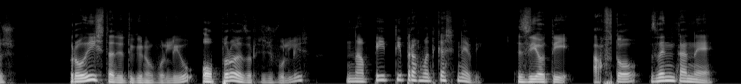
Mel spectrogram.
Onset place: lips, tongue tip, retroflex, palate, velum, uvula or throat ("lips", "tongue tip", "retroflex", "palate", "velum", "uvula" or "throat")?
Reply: tongue tip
